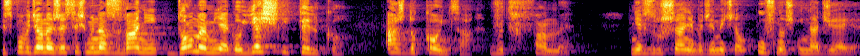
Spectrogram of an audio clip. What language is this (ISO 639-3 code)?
pol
